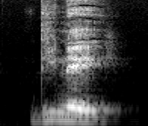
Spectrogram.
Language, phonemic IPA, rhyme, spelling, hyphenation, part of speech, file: Dutch, /diˈneː/, -eː, diner, di‧ner, noun, Nl-diner.ogg
- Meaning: dinner, supper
